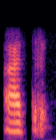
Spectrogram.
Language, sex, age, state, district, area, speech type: Kannada, female, 60+, Karnataka, Belgaum, rural, conversation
